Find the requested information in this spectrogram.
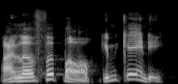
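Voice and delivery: put-on kid voice. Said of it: "I'd be like".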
